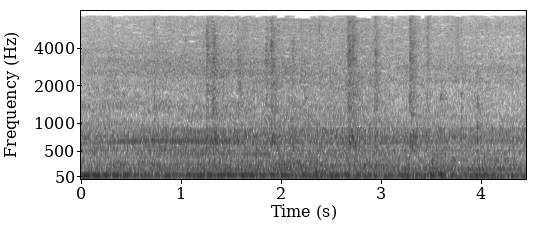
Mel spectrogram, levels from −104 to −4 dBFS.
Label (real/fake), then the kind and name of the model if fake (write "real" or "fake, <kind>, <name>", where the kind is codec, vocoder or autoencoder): real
